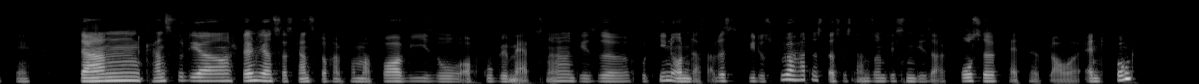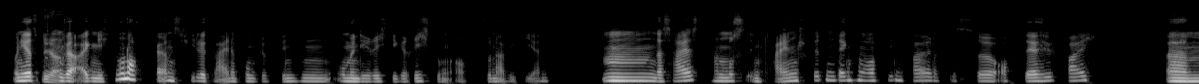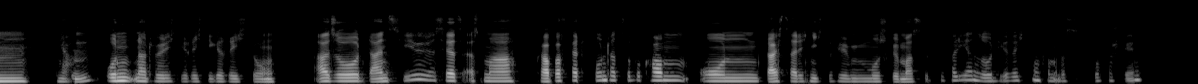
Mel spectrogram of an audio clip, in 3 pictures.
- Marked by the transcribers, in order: none
- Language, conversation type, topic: German, advice, Wie kann ich es schaffen, beim Sport routinemäßig dranzubleiben?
